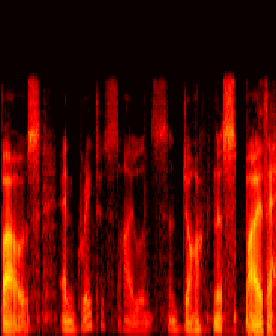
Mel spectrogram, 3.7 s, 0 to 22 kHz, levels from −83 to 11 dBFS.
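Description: From 1.63 s to 2.8 s the automatic gain control rises in response to a steep drop in input level, about 22 dB, which coincides with the talker moving away from the microphone near 2 s. Judging the signal too quiet, it lifts its gain gradually, by about 4 dB over more than a second. The speech and the room noise behind it swell together, so the background creeps up along with the voice instead of holding steady.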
